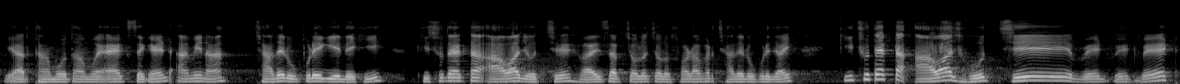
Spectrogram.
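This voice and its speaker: A man's voice: mid-range voice, fairly quick, lo-fi sound, natural voice. A man role-playing a boastful young game hero, talking in a rambling, chatty way. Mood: worried. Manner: rambling, chatty, repeats fillers. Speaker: gameplay narrator and role-player. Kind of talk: game role-play narration.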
